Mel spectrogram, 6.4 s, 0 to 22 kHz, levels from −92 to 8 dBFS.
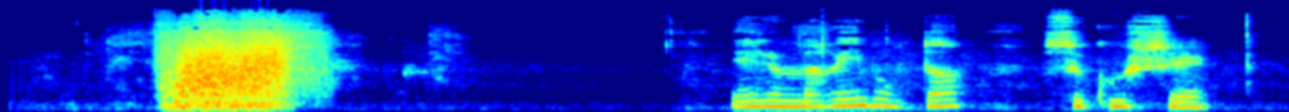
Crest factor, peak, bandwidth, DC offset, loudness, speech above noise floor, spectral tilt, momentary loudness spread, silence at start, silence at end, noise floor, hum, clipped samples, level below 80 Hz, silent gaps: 18 dB; 0 dBFS; 16 kHz; under 0.1%; -14 LUFS; 56 dB; -2.5 dB/octave; 21 LU; 0.75 s; 0.4 s; -79 dBFS; none; under 0.1%; -58 dBFS; none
